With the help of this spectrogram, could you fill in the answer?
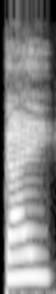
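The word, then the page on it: gai: tone 1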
